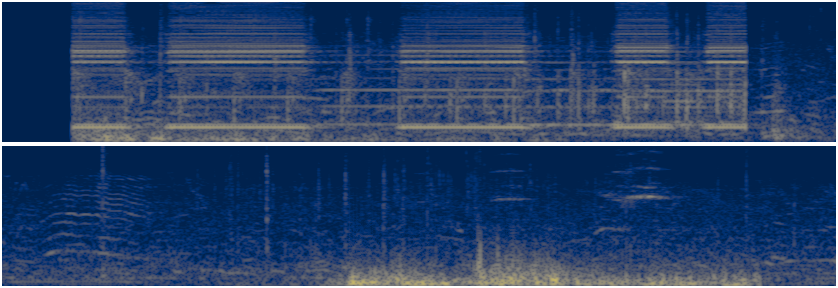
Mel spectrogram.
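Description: Three car-horn blasts, the first the longest, each starting and stopping sharply. They cut off abruptly, leaving open-air ambience with distant voices and shouts that grow louder in the last two seconds.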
